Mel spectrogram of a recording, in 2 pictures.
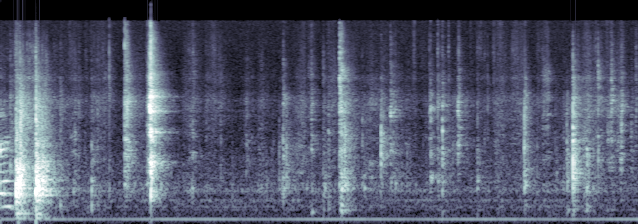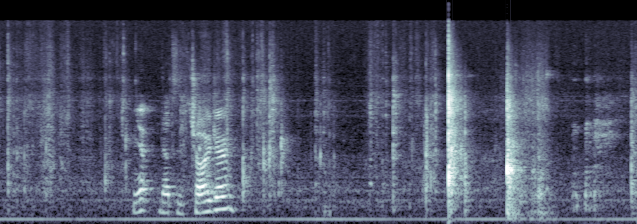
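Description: Cardboard rustles and scrapes as a small box is opened.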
